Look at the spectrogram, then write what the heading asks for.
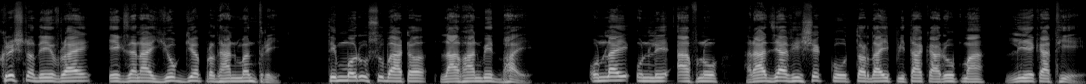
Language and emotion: Nepali, neutral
